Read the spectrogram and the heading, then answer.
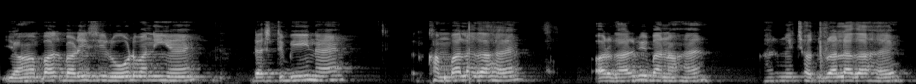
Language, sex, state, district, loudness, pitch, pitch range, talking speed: Hindi, male, Jharkhand, Jamtara, -20 LUFS, 180 Hz, 175-190 Hz, 145 wpm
